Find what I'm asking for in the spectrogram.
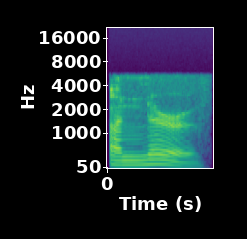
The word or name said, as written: unnerve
